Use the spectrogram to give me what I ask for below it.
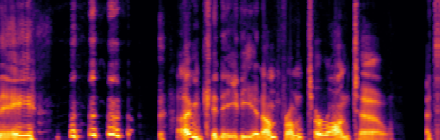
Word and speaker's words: Toronto: I'm from Toronto. That's how you know somebody's not from Toronto. If they say Toronto, you say Toronto. Toronto. Toronto. You don't pronounce the last T.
